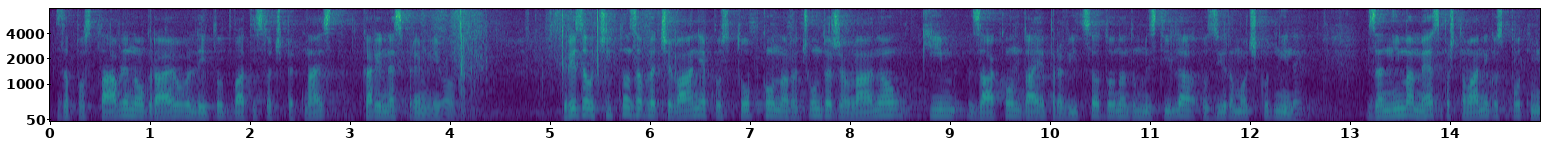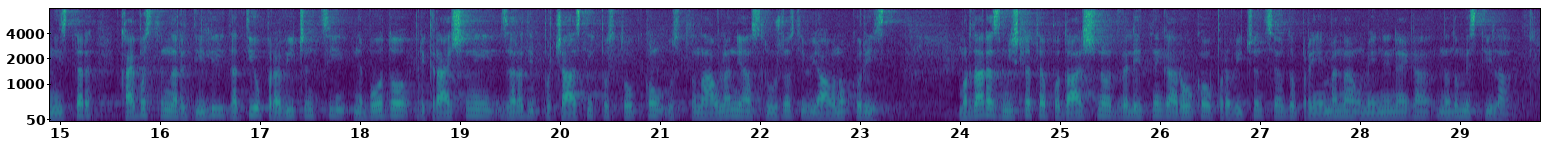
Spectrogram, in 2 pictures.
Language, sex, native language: Slovenian, male, Slovenian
